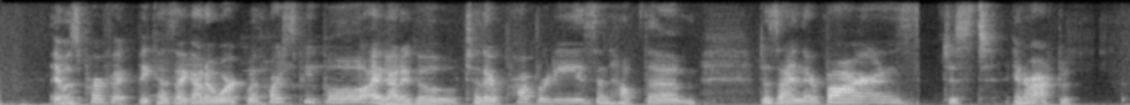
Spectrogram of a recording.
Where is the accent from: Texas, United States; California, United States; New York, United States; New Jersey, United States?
California, United States; Growing up in Sonoma County and writing my whole life, essentially, I had plenty of people to ask to pose for me.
